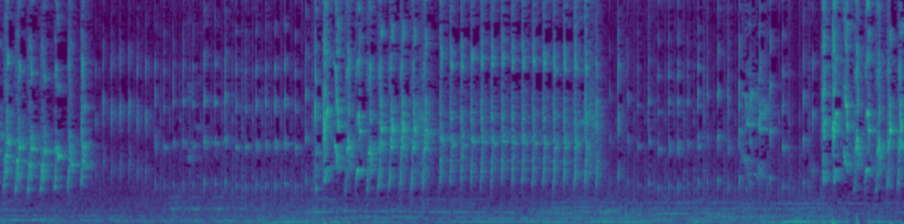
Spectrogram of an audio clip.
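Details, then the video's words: Fighter-type lovebird in mentil style delivers high, buzzy chattering in several loud bursts separated by quieter stretches, each burst a dense run of rapid chirps, with a faint low hum underneath. "Gak mentil Gak Asik"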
